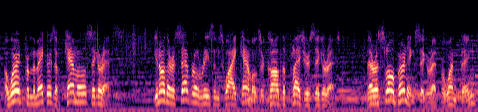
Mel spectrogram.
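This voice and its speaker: A man's voice: fairly high pitch, poor audio. A man with an American accent announcing and selling in polished, emphatic 1930s radio style, on a vintage broadcast.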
